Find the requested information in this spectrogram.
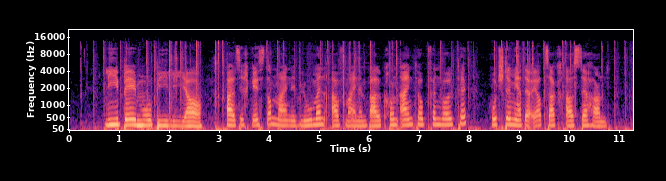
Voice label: werbespot; MOBILIAR; Marthalen

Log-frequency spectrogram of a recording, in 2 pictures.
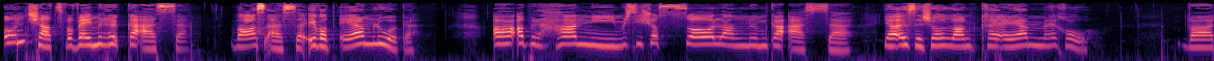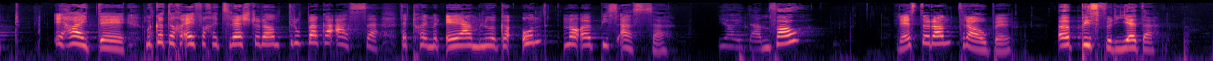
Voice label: Werbespot Restaurant; Restaurant Traube; Muensingen

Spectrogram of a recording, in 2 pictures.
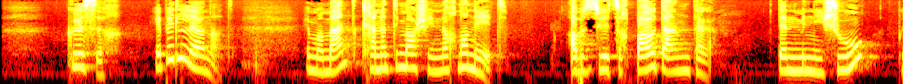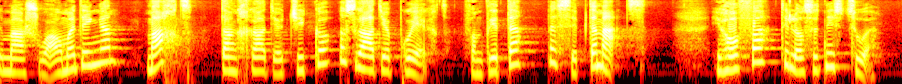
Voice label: Ankündigungsjingle

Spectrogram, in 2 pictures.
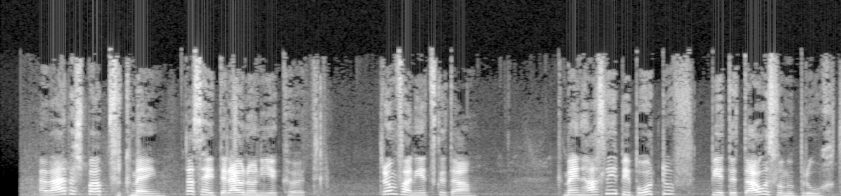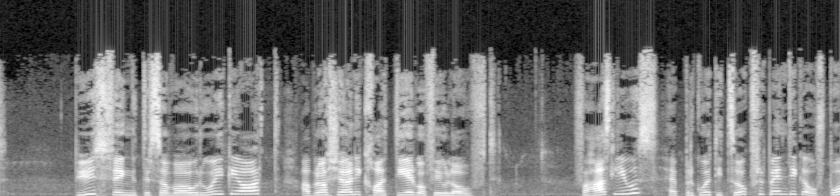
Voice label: Jingle; Gemeindeverwaltung Hasle b.B

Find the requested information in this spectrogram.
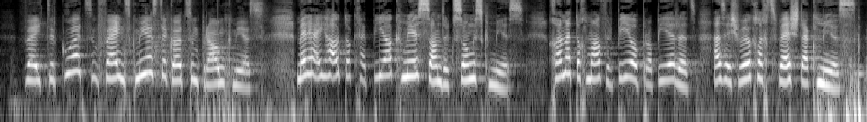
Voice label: Werbung; Brauen Gemüse

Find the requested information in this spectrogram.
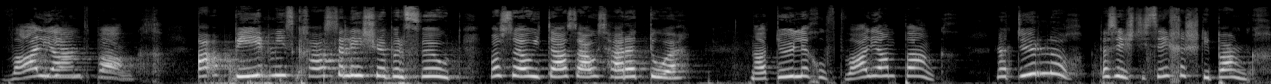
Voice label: Werbung Bank; Valiant Bank

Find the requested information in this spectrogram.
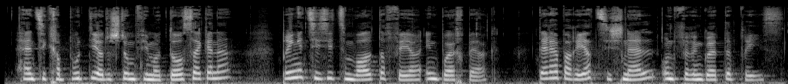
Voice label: Jingles; Buchberg

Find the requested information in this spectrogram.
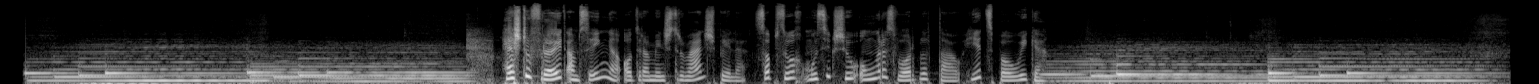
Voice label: Werbejingle Musikschule; unteres Worblental; Bolligen

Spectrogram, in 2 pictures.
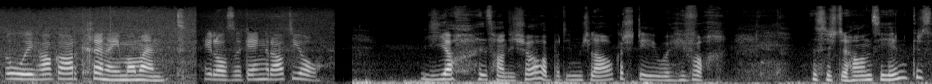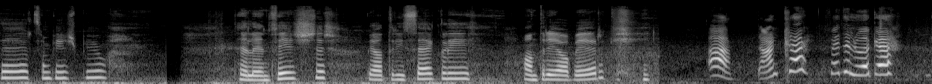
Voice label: Umfrage Lieblingssänger

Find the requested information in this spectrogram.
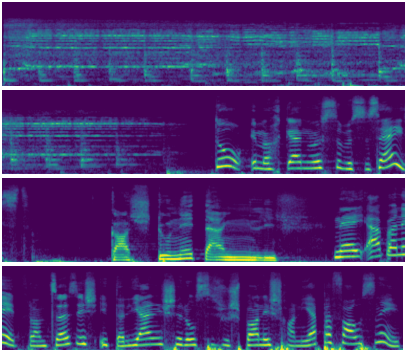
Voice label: werbespot talk sprachschule; Baeriswil BE

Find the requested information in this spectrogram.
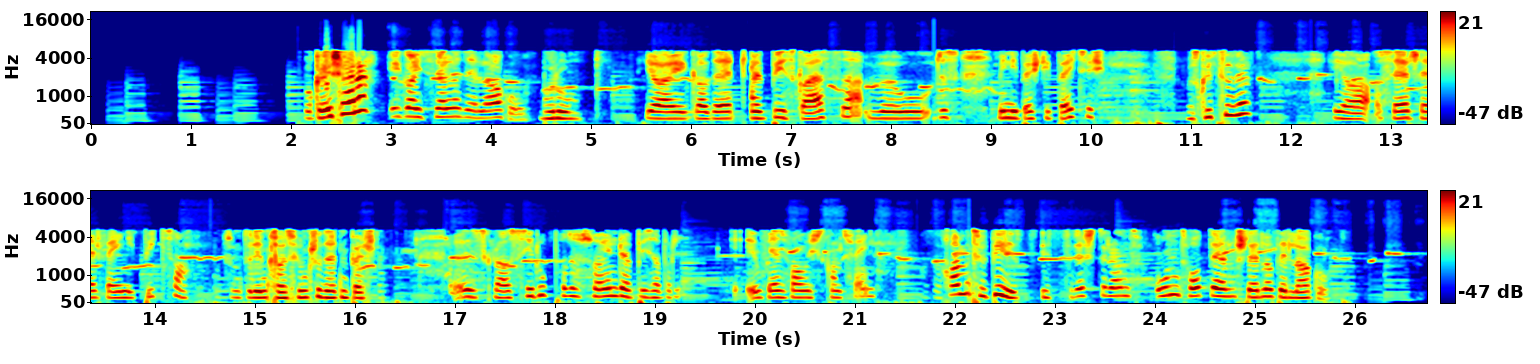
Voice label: Werbung; Werbung für die Pizzeria 'Stella del Lago'; Oberhofen

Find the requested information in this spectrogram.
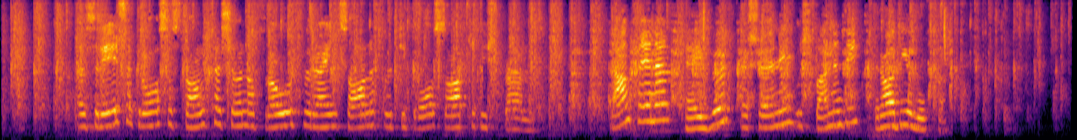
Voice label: Jingle - Frauenverein; Rütti Gstaad

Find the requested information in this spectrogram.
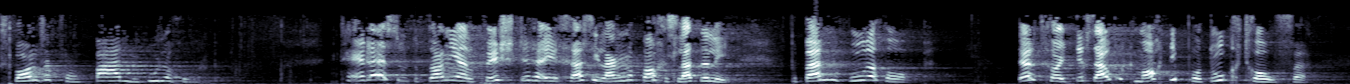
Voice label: werbung; burächorb; emmenmatt 4

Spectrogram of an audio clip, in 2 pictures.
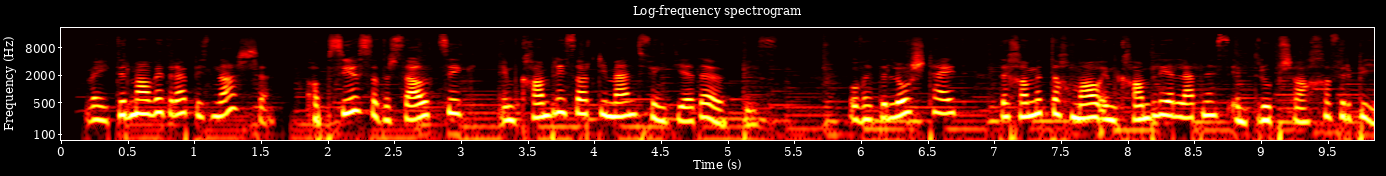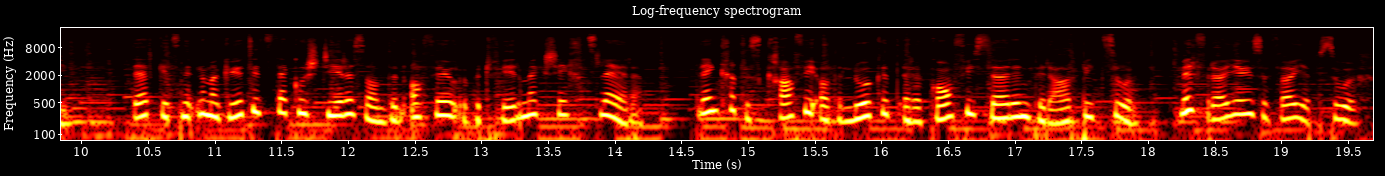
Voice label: Jingle; Kambly

